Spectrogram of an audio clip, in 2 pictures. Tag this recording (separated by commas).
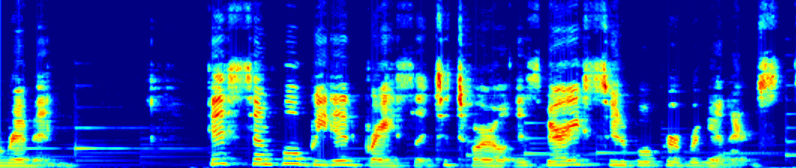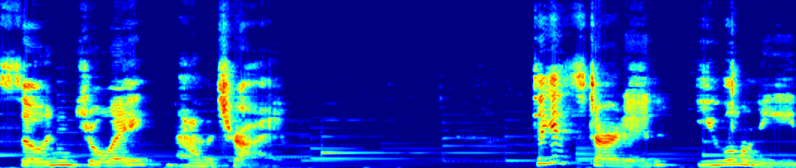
Speech, Music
